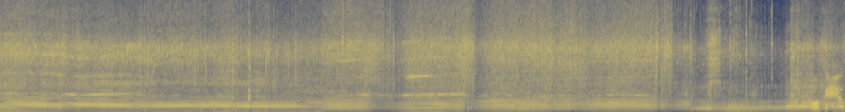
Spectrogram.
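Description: Gas string trimmer's small engine running at high revs, its pitch dipping briefly a few times. Near the end it falls in pitch, then climbs back up.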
